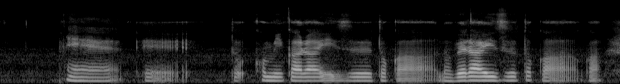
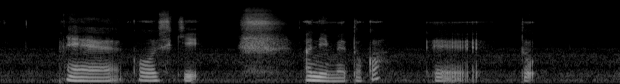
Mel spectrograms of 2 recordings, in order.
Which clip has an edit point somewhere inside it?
first; 2 cuts; at 1.3 s, 2.5 s

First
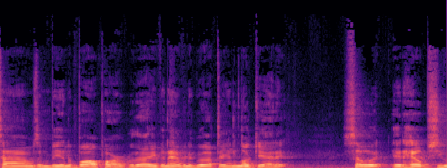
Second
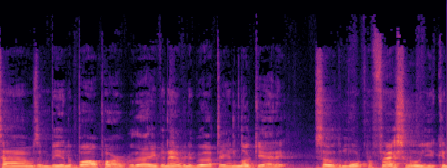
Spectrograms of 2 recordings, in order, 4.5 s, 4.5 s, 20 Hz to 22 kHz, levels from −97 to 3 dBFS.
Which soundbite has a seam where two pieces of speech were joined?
second; 1 cut; at 3.2 s

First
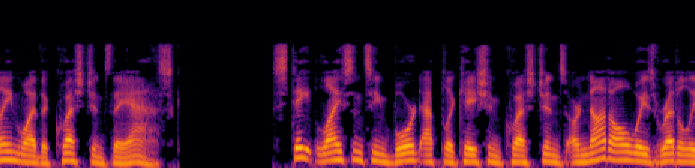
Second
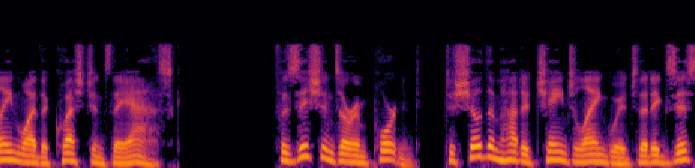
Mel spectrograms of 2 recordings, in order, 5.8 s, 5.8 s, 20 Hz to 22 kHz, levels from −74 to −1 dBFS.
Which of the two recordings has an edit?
first; 1 cut; at 2.1 s

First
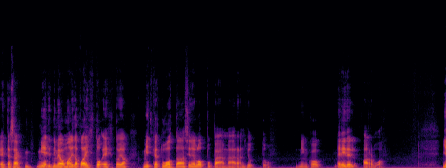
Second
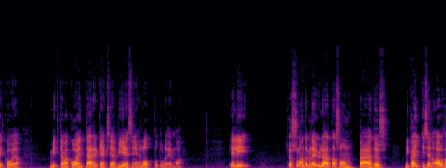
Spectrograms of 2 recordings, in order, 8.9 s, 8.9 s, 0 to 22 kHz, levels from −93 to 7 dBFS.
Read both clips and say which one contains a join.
second; 1 cut; at 7.1 s

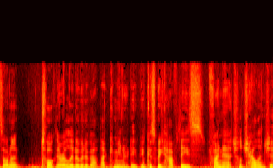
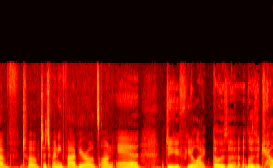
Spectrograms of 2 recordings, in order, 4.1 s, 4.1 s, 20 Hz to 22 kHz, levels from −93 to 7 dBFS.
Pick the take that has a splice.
second; 1 cut; at 2.4 s

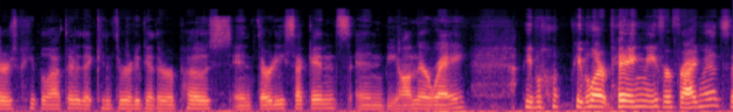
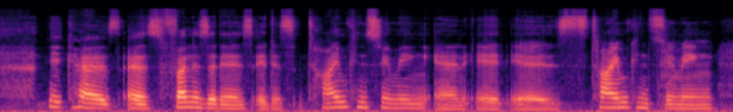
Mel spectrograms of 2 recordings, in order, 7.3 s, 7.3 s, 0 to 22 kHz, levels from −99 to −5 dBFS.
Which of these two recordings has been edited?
first; 2 cuts; at 2.3 s, 5.2 s

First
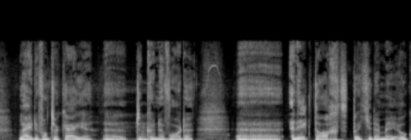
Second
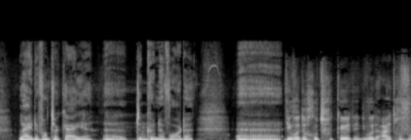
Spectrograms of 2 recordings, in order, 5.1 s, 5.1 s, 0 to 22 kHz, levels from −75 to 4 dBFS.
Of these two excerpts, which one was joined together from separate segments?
second; 1 cut; at 3.6 s

